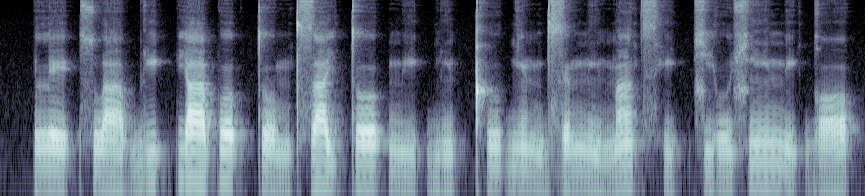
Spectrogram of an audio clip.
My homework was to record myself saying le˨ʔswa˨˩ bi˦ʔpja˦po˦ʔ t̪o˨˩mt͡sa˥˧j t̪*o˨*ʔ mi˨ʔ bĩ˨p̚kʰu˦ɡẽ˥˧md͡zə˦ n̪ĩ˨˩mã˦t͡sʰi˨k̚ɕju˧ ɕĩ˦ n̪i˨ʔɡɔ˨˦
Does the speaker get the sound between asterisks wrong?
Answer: yes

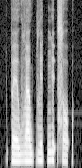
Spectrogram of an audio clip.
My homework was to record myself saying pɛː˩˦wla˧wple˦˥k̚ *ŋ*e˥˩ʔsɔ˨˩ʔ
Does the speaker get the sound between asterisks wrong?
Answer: no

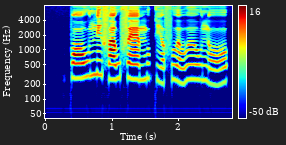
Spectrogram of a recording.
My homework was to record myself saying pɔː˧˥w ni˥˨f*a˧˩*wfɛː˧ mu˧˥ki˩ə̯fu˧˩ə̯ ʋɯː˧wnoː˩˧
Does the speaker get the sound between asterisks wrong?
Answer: yes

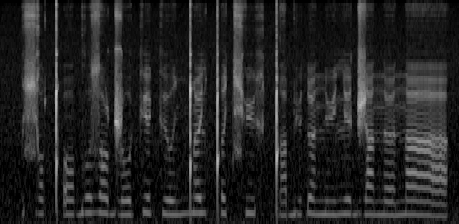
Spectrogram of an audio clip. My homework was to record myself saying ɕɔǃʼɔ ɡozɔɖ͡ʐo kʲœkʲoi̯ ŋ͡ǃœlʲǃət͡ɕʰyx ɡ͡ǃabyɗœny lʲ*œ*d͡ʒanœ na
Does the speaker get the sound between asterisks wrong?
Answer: no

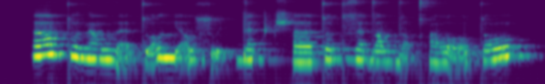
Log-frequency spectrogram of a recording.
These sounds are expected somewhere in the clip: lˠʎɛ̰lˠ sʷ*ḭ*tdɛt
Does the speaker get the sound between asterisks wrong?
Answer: no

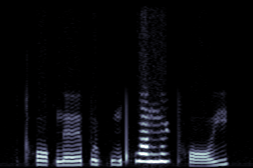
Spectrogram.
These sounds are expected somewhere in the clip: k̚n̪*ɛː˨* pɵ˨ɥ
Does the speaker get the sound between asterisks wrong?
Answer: yes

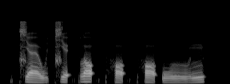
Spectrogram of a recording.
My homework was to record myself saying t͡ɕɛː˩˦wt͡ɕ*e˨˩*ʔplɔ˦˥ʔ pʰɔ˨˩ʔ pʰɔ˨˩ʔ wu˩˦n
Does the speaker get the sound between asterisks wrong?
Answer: no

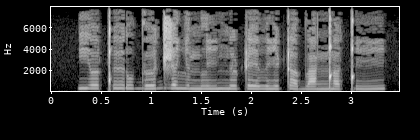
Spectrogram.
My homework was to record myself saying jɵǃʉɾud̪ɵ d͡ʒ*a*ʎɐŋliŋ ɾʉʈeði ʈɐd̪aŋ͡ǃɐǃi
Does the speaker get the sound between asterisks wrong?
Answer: yes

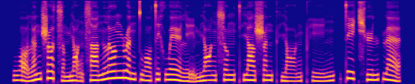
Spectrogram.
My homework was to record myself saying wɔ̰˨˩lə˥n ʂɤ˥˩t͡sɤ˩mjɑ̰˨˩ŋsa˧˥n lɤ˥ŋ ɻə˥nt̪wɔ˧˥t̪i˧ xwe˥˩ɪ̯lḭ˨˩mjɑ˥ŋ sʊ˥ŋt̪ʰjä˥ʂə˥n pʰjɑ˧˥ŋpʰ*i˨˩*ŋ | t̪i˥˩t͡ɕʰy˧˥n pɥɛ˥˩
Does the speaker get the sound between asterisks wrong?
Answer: yes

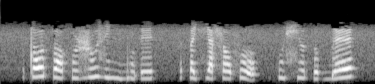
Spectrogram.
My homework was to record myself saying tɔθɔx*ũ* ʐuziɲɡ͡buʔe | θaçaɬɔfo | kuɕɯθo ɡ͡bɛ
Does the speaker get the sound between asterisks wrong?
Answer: yes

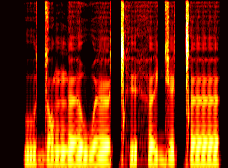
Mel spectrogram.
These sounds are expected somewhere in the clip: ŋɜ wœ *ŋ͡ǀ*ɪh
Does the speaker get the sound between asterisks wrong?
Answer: yes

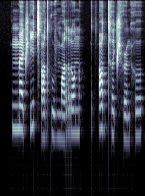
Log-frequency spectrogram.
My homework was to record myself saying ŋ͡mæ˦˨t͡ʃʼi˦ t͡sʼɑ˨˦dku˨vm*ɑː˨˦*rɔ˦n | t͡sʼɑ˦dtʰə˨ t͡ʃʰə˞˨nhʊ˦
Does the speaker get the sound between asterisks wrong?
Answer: yes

